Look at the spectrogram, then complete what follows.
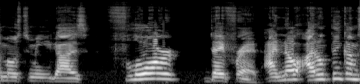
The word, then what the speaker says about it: Flōr de Fred: The reason why we added that mark above the O is so that people in English can pronounce it. In Spanish, it is Flor de Fred. Flor. So we don't expect everyone to roll that R.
